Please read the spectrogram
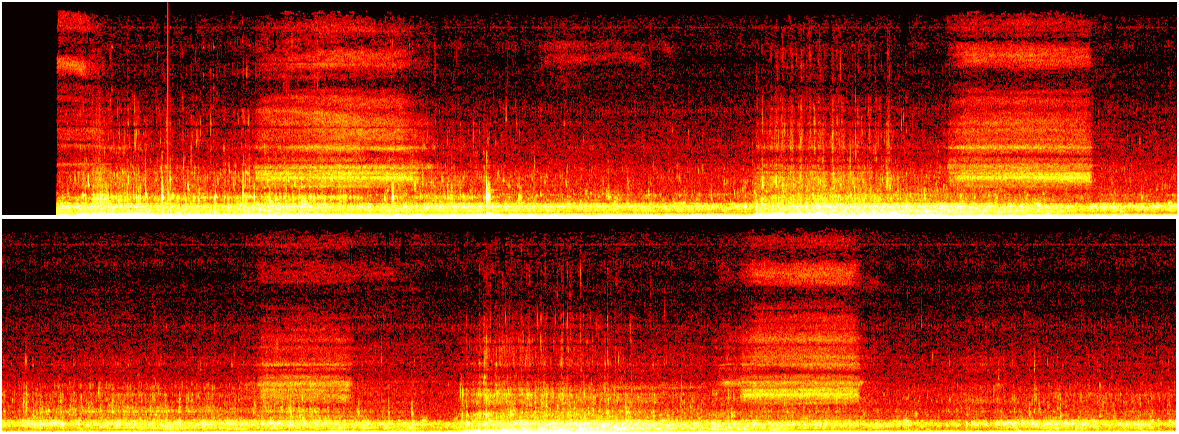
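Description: Scuba regulator breathing recorded underwater: a hissing inhalation through the regulator about every six seconds, and two louder bubbling exhalations, over a steady hum.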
